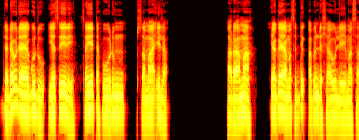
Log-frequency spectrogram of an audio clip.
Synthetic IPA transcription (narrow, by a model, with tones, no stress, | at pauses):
da˨da˦wdaː˨jaː˦ɡʷʊ˦du˨jaː˦sʼeː˦ɽeː˨sa˦jːaː˦tɐ˨ɸi˦wʊ˦ɽɪ˦m | sɐ˨maː˦ʔɪ˦la̰˨ | ʔa˨ɽaː˨ma˦ | jaː˦ɡɐ˦jaː˨mɐ˦su˨dʊ˦k̚ʔa˨bɪ˦nda˨ʃaː˨wʊ˦lːa˦ji˦mɐ˦sa̰˨ʔ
